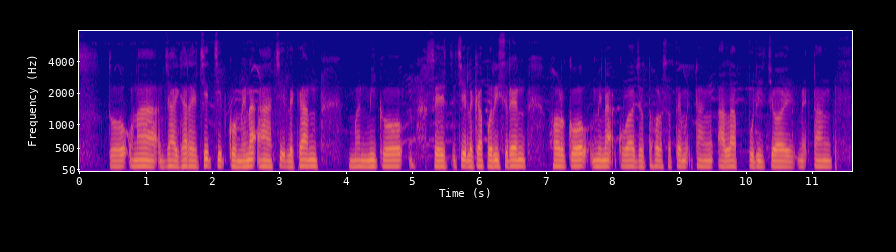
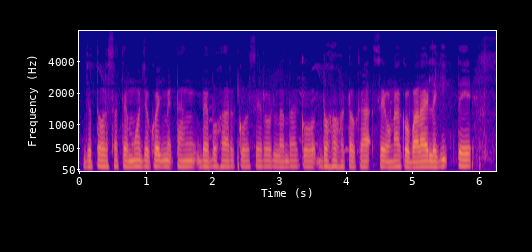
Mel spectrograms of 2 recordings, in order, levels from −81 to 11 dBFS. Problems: constant background noise, continuous background conversations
